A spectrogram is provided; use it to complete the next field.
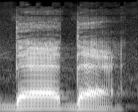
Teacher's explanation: huruf dal itu tidak boleh keluar percikan nafas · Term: Jahr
